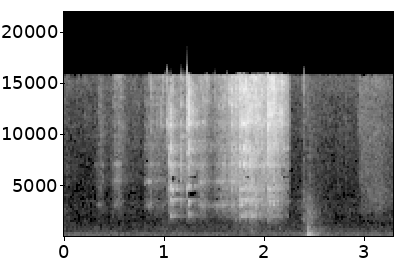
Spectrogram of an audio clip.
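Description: Cereal pours and rattles into a glass cup.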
